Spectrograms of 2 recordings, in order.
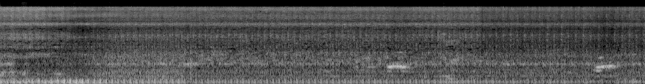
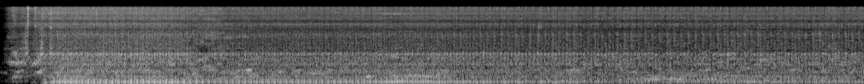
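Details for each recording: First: Honda Vario 150 scooter during engine rebuild, idle screw set two to two-and-a-half turns, suspected past coolant loss: uneven wandering idle rising and sagging; unstable idle, smoke from oil dripped on exhaust. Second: Honda Vario 150 during engine rebuild, restarted after valve clearances set to 0.10/0.15 and idle screw adjusted: scooter catches and settles into a steady, even idle with no knocks or rattles; smoke is only oil dripped on the exhaust.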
